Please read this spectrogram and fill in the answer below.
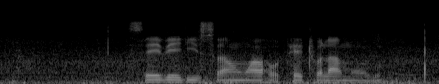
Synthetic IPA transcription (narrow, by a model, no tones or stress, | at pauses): sebediswa̰ŋ̩wahʊ̰pʰɛtʰɔlamʊːbu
